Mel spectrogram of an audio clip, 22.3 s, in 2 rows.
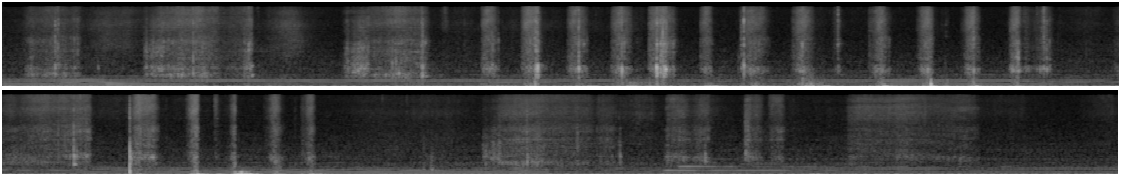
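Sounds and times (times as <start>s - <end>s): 
hairbrush bristle strokes through loose hair: 0.2s - 10.5s, 11.1s - 14.4s, 16.0s - 21.0s.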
